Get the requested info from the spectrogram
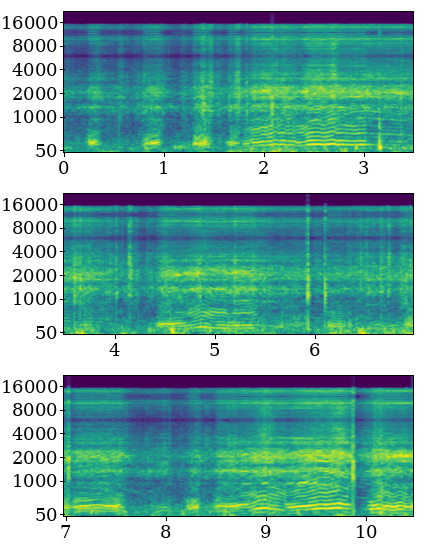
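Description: Enduro motorcycle engine heard from on the bike while it is ridden hard, revving up and dropping back several times as the rider works the throttle and gears, with a few sharp knocks in between.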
